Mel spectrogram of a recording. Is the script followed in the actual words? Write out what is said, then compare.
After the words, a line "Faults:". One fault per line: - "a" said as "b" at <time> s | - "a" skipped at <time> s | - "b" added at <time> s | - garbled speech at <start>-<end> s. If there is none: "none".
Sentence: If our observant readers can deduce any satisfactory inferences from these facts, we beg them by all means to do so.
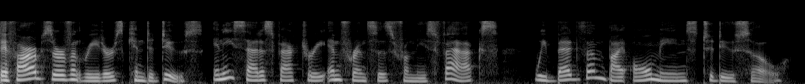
If our observant readers can deduce any satisfactory inferences from these facts, we beg them by all means to do so.
Faults:
none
